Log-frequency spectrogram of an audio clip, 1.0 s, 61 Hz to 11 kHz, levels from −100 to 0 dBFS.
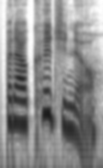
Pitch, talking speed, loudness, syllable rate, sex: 240 Hz, 290 wpm, -17 LUFS, 5.4 syllables/s, female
